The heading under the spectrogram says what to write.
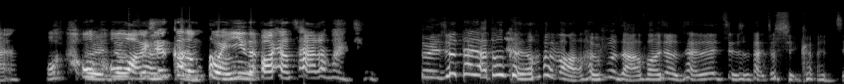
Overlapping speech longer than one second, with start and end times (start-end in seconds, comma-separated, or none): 0.8-2.6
